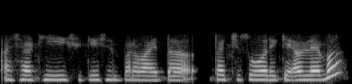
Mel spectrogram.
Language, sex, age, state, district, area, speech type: Kashmiri, female, 45-60, Jammu and Kashmir, Srinagar, urban, conversation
